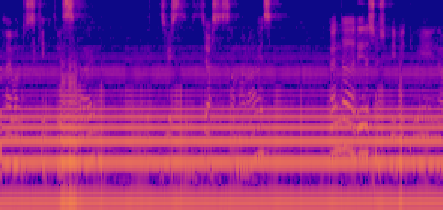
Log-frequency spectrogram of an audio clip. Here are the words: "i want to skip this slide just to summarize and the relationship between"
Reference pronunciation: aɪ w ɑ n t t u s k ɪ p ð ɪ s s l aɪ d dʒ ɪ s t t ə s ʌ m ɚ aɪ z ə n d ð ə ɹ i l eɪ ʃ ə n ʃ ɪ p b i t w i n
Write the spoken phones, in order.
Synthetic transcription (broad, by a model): aɪ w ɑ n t t u s k ɪ p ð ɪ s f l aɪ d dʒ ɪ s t t ə s ʌ m ɚ aɪ z ə n d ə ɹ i l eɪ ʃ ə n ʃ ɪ b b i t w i n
